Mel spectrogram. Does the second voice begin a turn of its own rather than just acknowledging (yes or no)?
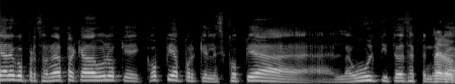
yes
